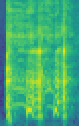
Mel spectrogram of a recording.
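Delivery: high, loud burst of laughter; bright real laughing. Real, not acted. Laughing at the memory.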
